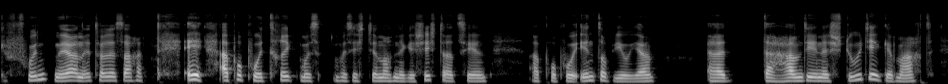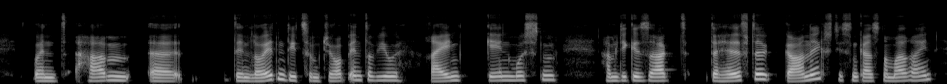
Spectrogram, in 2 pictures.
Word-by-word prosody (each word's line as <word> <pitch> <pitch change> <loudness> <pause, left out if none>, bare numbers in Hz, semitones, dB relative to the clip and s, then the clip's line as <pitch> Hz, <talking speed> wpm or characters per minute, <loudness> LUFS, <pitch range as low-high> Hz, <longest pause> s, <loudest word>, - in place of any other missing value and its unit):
gefunden, 200 -2 -3
ja, 175 +2 +6
'ne 170 +1 +1
tolle 180 +1 0
Sache. 180 0 -1 0.4
Ey, 455 -1 +9
apropos 190 -6 +3
Trick, 195 -1 -2
muss 165 -2 -3
muss 170 -3 -6
ich 160 -2 -5
dir 160 - -2
noch 160 0 0
'ne 150 -3 -1
Geschichte 145 +8 -2
erzählen. 150 0 -1 0.4
Apropos - - -2
Interview, 165 -5 0
ja? 145 +2 +1 0.5
Äh, 155 -1 +2 0.3
da 155 -4 +1
haben 160 +3 +4
die 175 -1 +4
'ne 155 -1 +3
Studie 220 +7 0
gemacht 155 - -2 0.4
und 160 -1 -1
haben 180 +3 +1 0.2
äh, 150 -1 +1 0.4
den 170 -6 -2
Leuten, 205 +10 +3
die 190 -2 +1
zum 165 -2 -3
Jobinterview 185 +3 0 0.3
reingehen 185 +4 0
mussten, 205 +2 -2 0.4
haben 175 0 -1
die 180 0 -2
gesagt 175 -1 +1 0.2
der 165 - +3
Hälfte 195 +9 +3
gar 145 +1 +4
nix, 235 +9 +1
die 195 - -9
sind 180 - -4
ganz 160 -1 0
normal 165 0 +1
rein. 195 +4 -1
175 Hz, 150 wpm, -24 LUFS, 160-190 Hz, 0.5 s, Ey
